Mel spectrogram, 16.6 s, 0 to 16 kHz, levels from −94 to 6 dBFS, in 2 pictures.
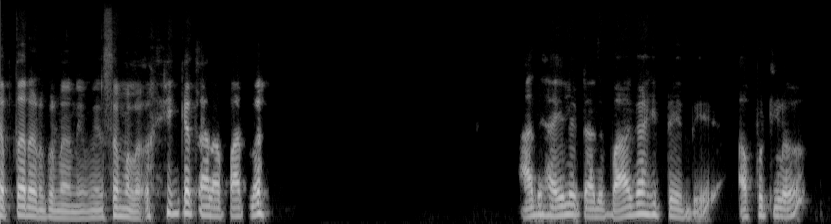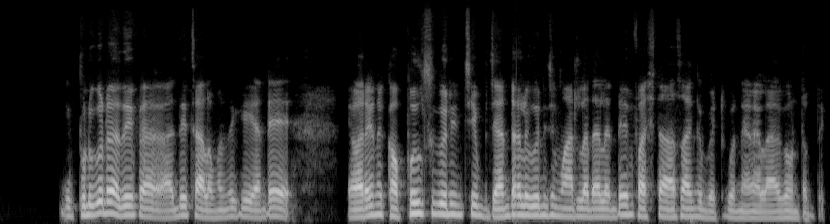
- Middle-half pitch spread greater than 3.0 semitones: Yes, average, 3.7 semitones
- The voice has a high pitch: No, low, 135 Hz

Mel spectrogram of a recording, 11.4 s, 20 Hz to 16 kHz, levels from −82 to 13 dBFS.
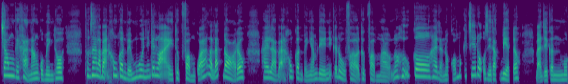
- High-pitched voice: Yes, high, 220 Hz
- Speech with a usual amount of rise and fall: No, wide, 7.7 semitones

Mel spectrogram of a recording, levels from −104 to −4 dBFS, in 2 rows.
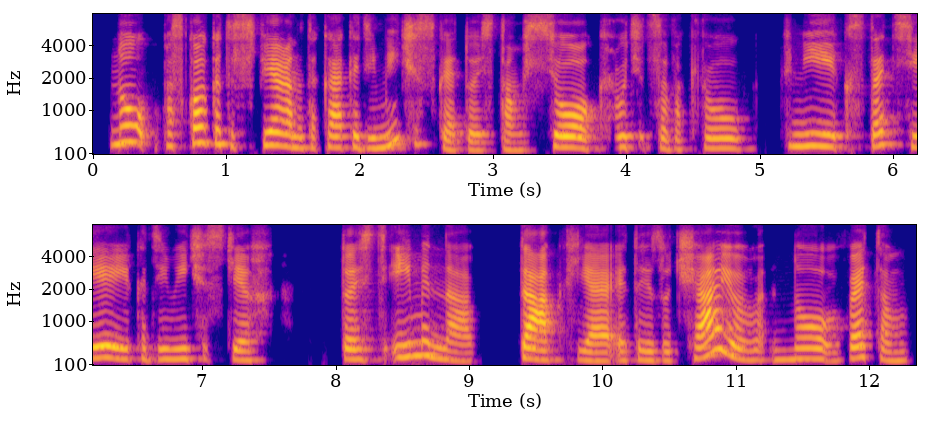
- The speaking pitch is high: Yes, high, 220 Hz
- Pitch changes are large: No, average, 3.7 semitones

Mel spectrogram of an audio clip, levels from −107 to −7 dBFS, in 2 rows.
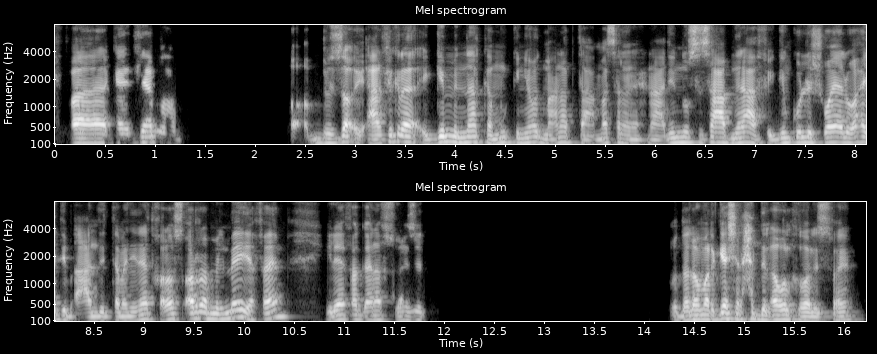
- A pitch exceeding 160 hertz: No, low, 120 Hz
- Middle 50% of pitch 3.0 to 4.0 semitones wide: Yes, average, 3.4 semitones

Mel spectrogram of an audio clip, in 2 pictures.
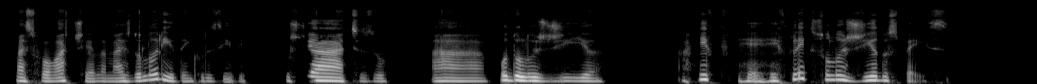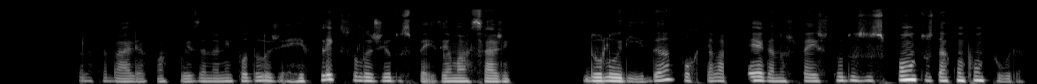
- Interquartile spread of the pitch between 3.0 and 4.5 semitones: Yes, average, 3.4 semitones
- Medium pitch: Yes, medium, 155 Hz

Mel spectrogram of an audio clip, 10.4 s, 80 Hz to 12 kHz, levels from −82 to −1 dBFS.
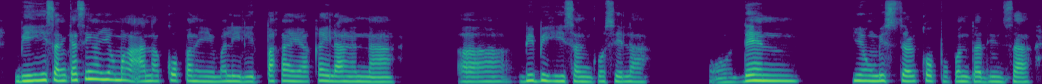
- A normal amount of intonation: No, narrow, 2.1 semitones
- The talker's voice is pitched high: Yes, high, 200 Hz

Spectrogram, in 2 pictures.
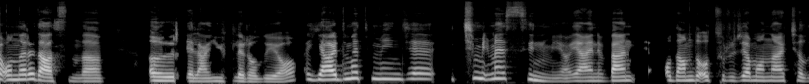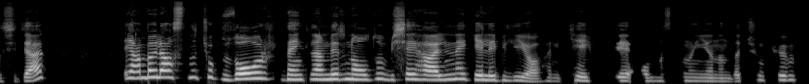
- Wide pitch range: Yes, wide, 7.0 semitones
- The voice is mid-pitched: No, high, 195 Hz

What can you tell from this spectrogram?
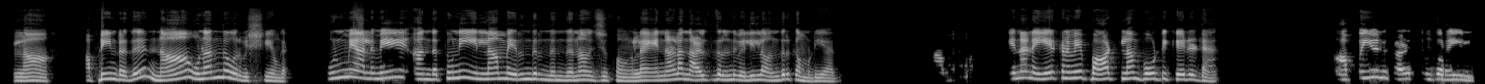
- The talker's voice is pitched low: No, high, 235 Hz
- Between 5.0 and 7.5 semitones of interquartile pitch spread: Yes, wide, 5.6 semitones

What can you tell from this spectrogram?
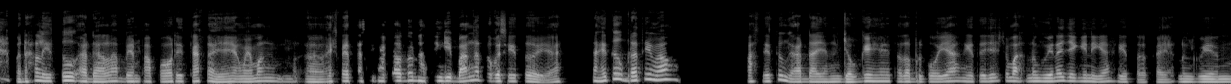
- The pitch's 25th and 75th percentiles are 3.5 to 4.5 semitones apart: No, average, 3.1 semitones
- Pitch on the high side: No, medium, 145 Hz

